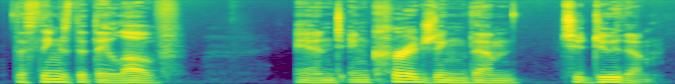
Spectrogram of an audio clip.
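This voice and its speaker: Fairly low in pitch, a man talks at a moderate pace with fairly even intonation. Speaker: podcast host, life mentor. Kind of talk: podcast monologue.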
